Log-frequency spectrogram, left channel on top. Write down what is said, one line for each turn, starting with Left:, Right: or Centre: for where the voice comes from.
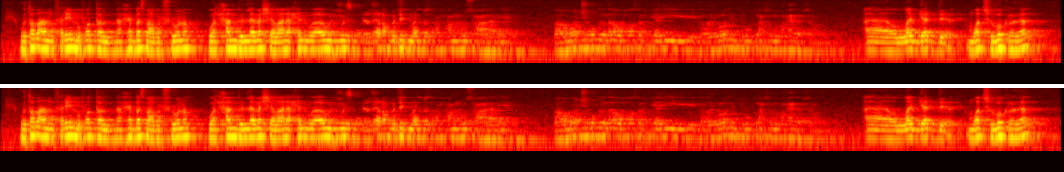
Left: وطبعا فريقي المفضل بحب اسمع برشلونه والحمد لله ماشيه معانا حلوه
Right: برشلونة
Left: قوي الموسم
Right: ده برشلونة
Left: ده يا رب
Right: الموسم
Left: تكمل
Right: ده بصراحة
Left: بقى
Right: عاملة موسم عالمي يعني فهو ماتش بكرة ده لو حصل فيه أي تغيرات أنتوا ممكن يحصل لكم حاجة بصراحة
Left: آه والله بجد ماتش بكره ده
